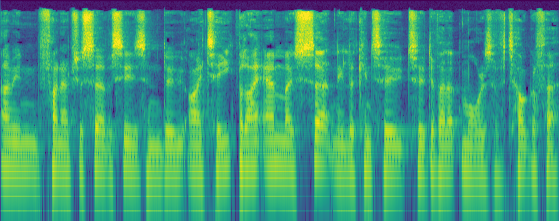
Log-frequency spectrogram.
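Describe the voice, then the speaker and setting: A fairly high-pitched man at a fairly quick pace against a quiet background. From southeast England (Surrey). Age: 50s. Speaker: podcast host, aspiring photographer. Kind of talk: casual solo monologue. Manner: informal, halting with fillers.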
